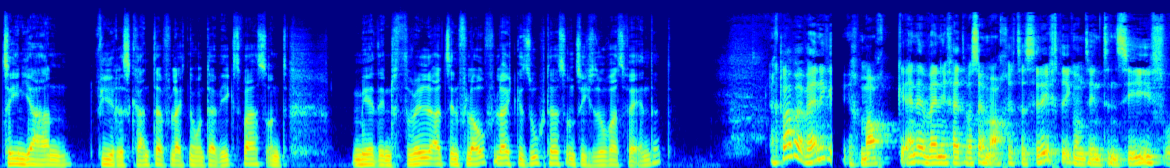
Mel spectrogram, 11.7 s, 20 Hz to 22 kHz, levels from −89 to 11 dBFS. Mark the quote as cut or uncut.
cut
